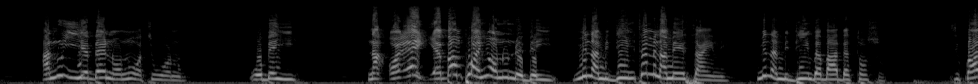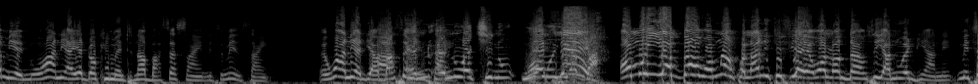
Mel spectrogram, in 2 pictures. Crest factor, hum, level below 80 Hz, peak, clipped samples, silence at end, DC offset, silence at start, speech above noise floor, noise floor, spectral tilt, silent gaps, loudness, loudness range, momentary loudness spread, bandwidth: 14 dB; none; -48 dBFS; -20 dBFS; under 0.1%; 0 s; under 0.1%; 0.4 s; 27 dB; -60 dBFS; -3.5 dB/octave; none; -32 LUFS; 7 LU; 14 LU; 16 kHz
